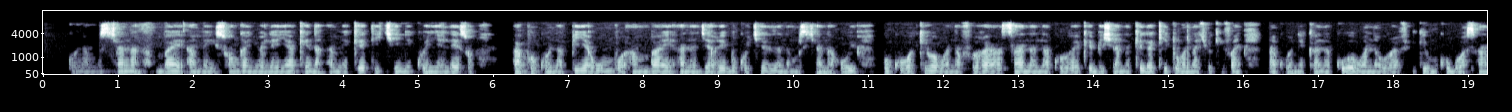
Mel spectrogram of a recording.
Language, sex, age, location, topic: Swahili, male, 18-24, Nairobi, government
